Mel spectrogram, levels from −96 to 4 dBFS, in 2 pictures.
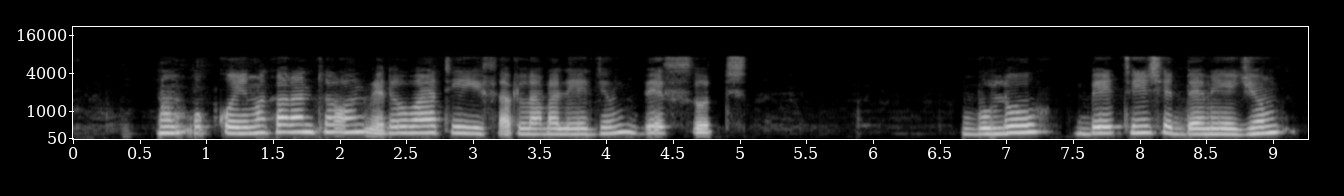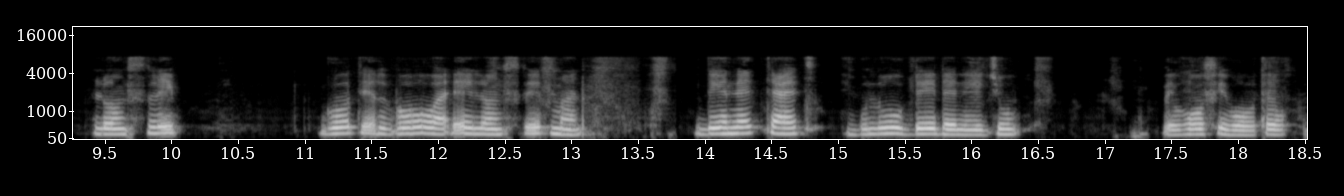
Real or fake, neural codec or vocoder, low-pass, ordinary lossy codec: fake; codec, 16 kHz in and 24 kHz out, 1.1 kbps, FireRedTTS-2 codec; 7.2 kHz; MP3, 64 kbps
